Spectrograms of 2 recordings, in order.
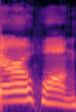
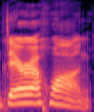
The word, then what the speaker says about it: Dara Huang: It's but Dara Huang. Dara Huang. I've been pronouncing her name wrong the entire time.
